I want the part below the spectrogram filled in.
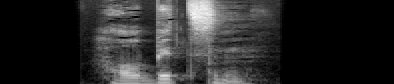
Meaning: plural of Haubitze
- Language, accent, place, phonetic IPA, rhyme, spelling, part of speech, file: German, Germany, Berlin, [haʊ̯ˈbɪt͡sn̩], -ɪt͡sn̩, Haubitzen, noun, De-Haubitzen.ogg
